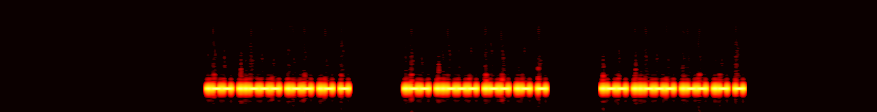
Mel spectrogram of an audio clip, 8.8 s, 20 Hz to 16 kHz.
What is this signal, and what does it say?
Morse code, heard as a keyed tone, about 46 wpm, 700 Hz. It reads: W2WAT W2WAT W2WAT
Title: USA Call Signs - 5 Characters - Repeated 3x - 45wpm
